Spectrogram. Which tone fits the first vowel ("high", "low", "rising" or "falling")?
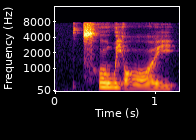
high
